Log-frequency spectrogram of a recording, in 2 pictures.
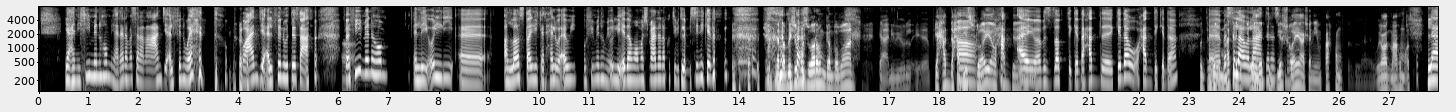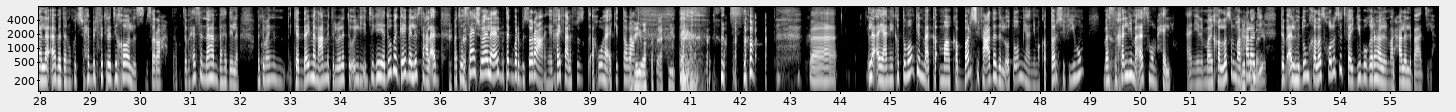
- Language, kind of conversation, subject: Arabic, podcast, بتشارك صور ولادك على السوشيال ميديا، وإمتى بتقول لأ وبتحط حدود؟
- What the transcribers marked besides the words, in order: laughing while speaking: "ألفين وواحد، وعندي ألفين وتسعة"; laugh; chuckle; in English: "ستايلي"; laugh; chuckle; unintelligible speech; unintelligible speech; laugh; laughing while speaking: "أيوه، ط أكيد طبعًا"; giggle; laugh; laughing while speaking: "بالضبط"; other background noise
